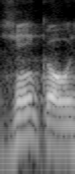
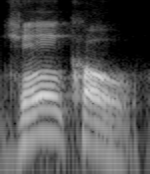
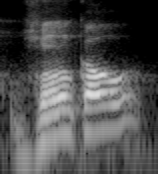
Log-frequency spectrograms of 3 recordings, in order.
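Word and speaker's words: JNCO: Yo, you saying it wrong. I don't think it's Jeno, it's Jenko. Remember J A N C O Jenko?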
